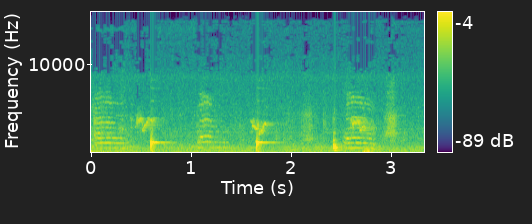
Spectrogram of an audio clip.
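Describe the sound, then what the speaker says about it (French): A cat meows three times in short, distinct calls spaced about a second apart, fairly close and clear over a quiet room background in a party game. "La chat qui miaule."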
